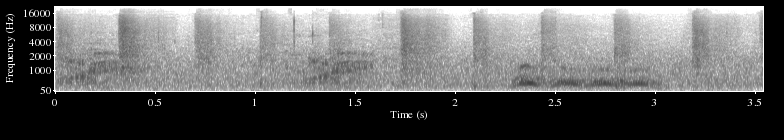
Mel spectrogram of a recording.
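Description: A wolf in The Long Dark, chasing the player across Pleasant Valley, makes close vocal sounds in short bursts: low rumbles give way to higher, wavering whining cries.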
